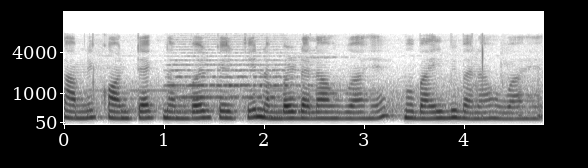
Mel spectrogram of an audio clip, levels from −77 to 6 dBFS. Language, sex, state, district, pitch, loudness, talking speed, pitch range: Hindi, female, Uttar Pradesh, Muzaffarnagar, 210 Hz, -17 LUFS, 160 wpm, 200-220 Hz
